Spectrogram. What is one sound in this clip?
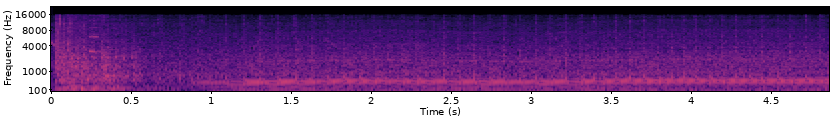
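A small motorbike engine runs with a steady low hum.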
